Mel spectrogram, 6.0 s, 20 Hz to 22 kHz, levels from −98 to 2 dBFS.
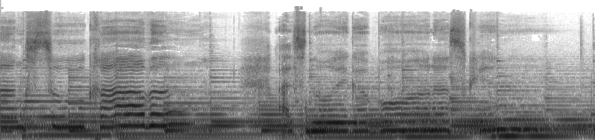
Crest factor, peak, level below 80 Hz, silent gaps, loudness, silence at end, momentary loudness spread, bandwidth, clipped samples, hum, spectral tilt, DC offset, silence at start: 12 dB; 0 dBFS; -34 dBFS; none; -13 LUFS; 0 s; 8 LU; 16.5 kHz; under 0.1%; none; -6.5 dB/octave; under 0.1%; 0 s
